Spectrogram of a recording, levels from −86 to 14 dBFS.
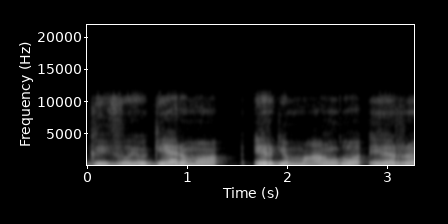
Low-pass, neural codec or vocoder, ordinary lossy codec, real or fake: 10.8 kHz; none; Opus, 24 kbps; real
